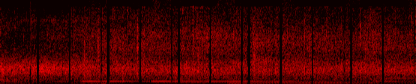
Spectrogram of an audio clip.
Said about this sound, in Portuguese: Aleluia, aplauda, se é para Jesus, aplauda o nome dele.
